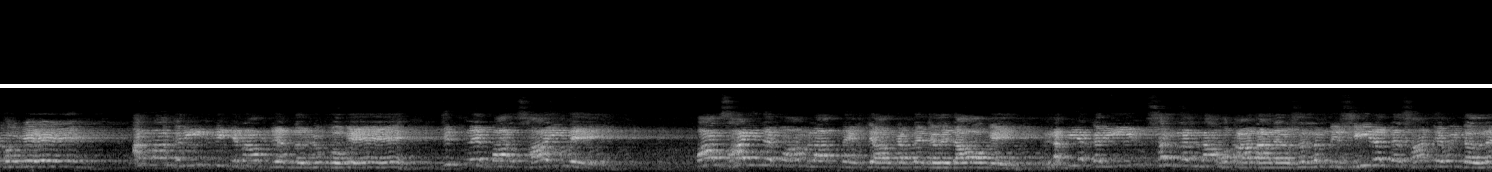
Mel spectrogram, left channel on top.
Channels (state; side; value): silent; left; digital silence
